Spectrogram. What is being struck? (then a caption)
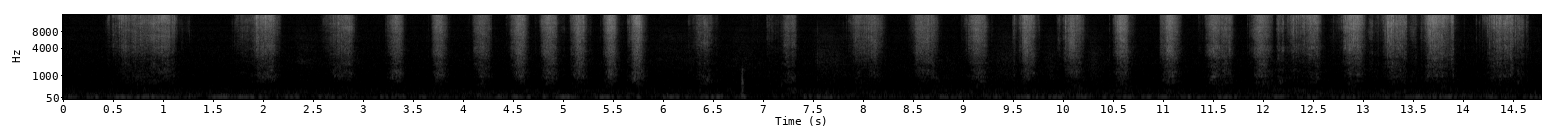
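Woven plastic mesh bag. Long nails quickly rub and scratch the lower mesh of a large, flat, empty yellow woven plastic mesh tote bag lying on carpet. It makes a steady run of short, bright, hissy scratching bursts with brief gaps between strokes, over a faint low hum.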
